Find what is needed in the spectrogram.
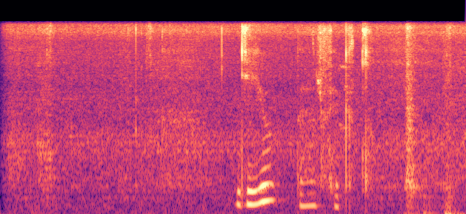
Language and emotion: Russian, neutral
